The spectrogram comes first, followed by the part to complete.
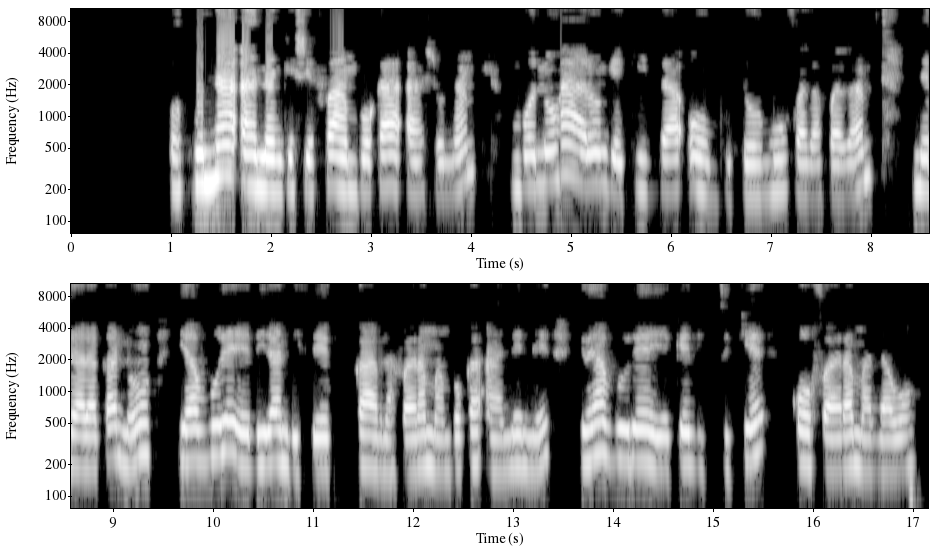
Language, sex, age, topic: Oshiwambo, female, 25-35, agriculture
